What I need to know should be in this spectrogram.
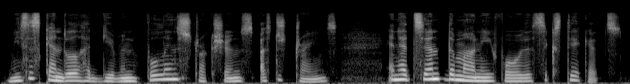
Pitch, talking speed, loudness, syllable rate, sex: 175 Hz, 170 wpm, -20 LUFS, 4.5 syllables/s, female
